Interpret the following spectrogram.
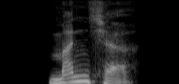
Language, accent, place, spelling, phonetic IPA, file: German, Germany, Berlin, mancher, [ˈmançɐ], De-mancher.ogg
- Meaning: inflection of manch: 1. nominative masculine singular 2. genitive/dative feminine singular 3. genitive plural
